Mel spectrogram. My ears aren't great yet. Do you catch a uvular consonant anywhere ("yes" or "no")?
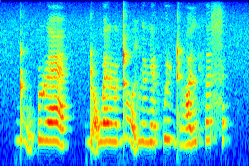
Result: no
